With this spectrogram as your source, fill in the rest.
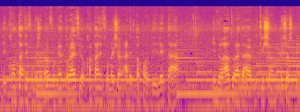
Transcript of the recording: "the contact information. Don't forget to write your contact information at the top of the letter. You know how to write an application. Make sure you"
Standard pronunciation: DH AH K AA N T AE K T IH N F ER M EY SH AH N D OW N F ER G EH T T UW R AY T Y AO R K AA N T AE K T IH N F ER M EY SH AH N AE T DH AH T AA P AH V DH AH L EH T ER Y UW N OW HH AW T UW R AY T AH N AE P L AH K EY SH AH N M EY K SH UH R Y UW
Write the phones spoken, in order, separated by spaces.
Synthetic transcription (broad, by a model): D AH K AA N T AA K T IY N F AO M EY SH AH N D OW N F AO G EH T T UW R AY T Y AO K AA N T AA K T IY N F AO M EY SH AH N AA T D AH T AA P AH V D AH L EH T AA Y UW N OW HH AW T UW R AY T AH N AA P L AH K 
